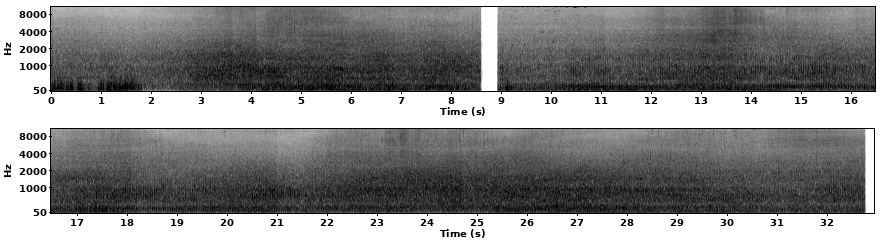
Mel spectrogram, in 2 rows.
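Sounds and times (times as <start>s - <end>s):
helicopter rotor and turbine drone: 9.0s - 24.4s, 27.6s - 32.8s.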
